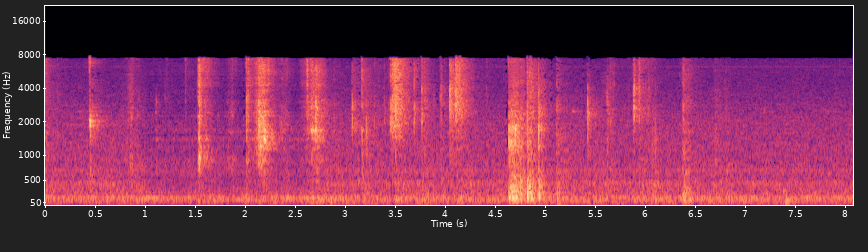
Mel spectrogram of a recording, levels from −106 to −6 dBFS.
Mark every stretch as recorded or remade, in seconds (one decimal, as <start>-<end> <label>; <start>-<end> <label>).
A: 0.0-1.0 recorded; 1.0-2.8 remade; 2.8-8.1 recorded

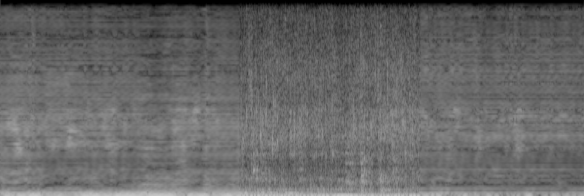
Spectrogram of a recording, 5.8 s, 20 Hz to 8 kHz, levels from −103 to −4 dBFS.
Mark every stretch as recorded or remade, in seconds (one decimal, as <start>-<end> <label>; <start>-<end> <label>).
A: 0.0-2.4 remade; 2.4-4.2 recorded; 4.2-5.8 remade

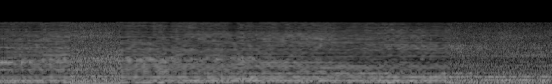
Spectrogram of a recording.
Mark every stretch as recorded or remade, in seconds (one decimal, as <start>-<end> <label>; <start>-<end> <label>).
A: 0.0-0.7 remade; 0.7-1.2 recorded; 1.2-4.5 remade; 4.5-5.5 recorded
